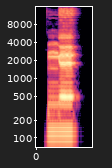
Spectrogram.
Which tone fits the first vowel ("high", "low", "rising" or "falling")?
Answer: high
